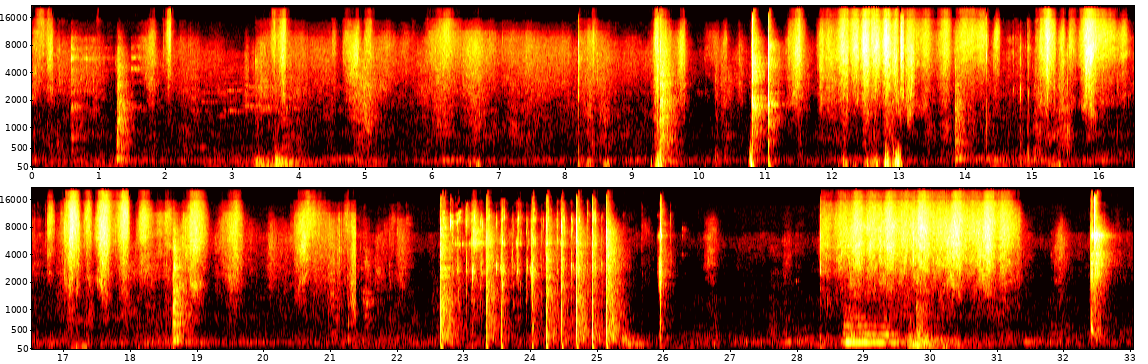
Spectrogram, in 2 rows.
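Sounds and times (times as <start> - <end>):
hand slapping skin: 10.8 - 11.4, 22.7 - 25.4
hands rubbing skin: 11.3 - 19.7, 22.7 - 25.3, 28.4 - 31.4.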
